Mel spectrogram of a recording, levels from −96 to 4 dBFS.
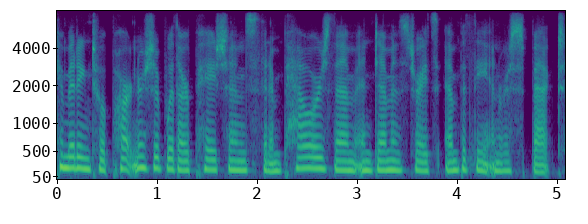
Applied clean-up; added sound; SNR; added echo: none; none; none; none.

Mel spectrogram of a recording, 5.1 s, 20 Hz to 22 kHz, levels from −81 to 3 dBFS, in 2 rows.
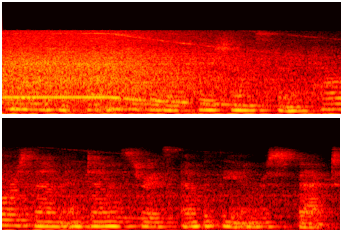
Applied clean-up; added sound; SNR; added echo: none; Domestic sounds, home sounds; -2 dB; reverberation time 0.4 s.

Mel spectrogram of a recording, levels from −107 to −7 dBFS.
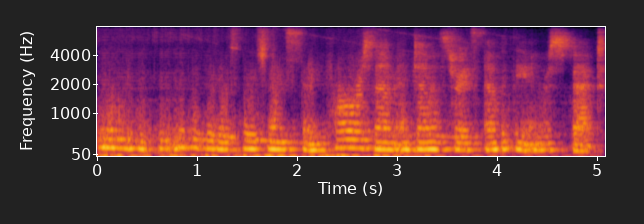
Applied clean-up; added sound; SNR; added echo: neural separator model SepFormer DNS4.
